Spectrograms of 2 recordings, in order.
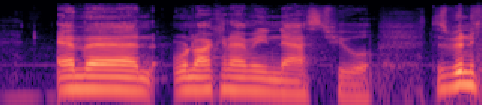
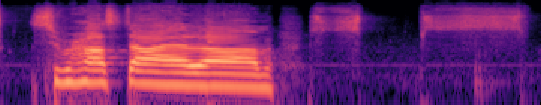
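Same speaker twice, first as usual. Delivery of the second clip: normal talking voice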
